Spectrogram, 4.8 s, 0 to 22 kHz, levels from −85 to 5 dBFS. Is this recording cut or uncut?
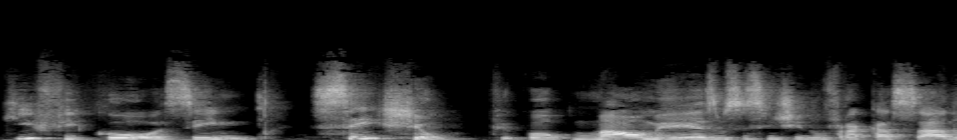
uncut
